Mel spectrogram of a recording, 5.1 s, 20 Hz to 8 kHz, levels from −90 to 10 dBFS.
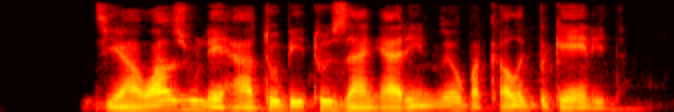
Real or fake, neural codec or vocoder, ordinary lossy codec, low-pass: fake; codec, 16 kHz, 2 kbps, X-Codec, HuBERT features, trained on LibriSpeech; Opus, 64 kbps; 7.2 kHz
